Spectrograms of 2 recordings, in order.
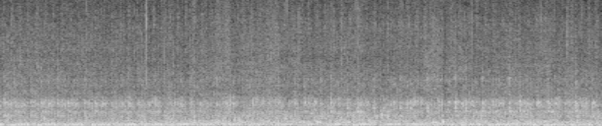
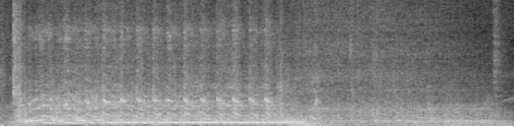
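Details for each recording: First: Old diesel car after reconnecting the glow plug wire: steady, even clatter at constant speed with no misses or knocks; idling smoothly and healthily. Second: Old diesel car: starter churns about four turns a second for two seconds, then engine settles low and rough; slow, reluctant start, suspected loose glow plug wire.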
